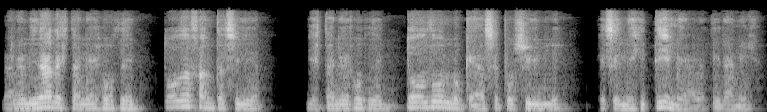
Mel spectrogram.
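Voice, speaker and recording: A man with a Venezuelan accent giving an impassioned political monologue, piling up rhetorical questions and swinging between loud peaks and quieter drops. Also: mid-range voice, moderate pace, noisy background. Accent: Venezuelan Spanish. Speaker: political commentator.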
